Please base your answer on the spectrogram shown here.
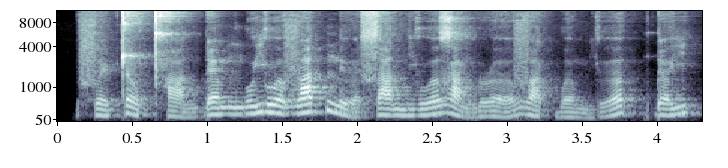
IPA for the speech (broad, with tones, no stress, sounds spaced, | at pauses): f e˨˩˦ ʈ ə˨˩ w t̪ʰ a˨˩˨ n ɗ ɛ˧ m ŋ u˧˥ j u˧ ə̯ v a˦˥ t̚ n ɨ˨˩˨ ə̯ s a˧ n j u˧˥ ə̯ ɣ a˨˩˨ ŋ ɹ əː˨˩˦ v a˨˩ k̚ w əː˨˩ m j ɨ˧˥ ə̯ | ɗ ə˧˥ j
